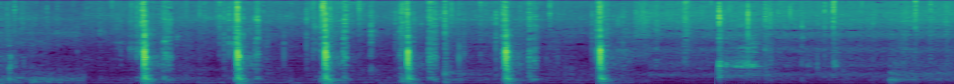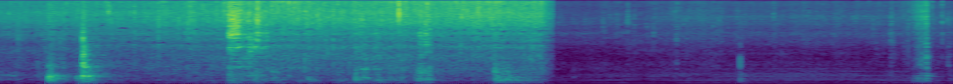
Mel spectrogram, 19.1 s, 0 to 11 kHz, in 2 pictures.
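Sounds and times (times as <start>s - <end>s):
food sizzling in a wok: 3.4s - 15.1s.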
